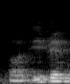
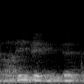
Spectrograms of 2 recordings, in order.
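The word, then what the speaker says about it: RE100: 우리 대통령 그 서로 토론할 때 아리백이 뭔지 아냐 했더니 한 분이 니백 말하냐 그랬는데, 뭐 발음은 원래 아리백인데, 뭐 앞으로 큰 변화가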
